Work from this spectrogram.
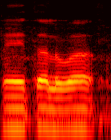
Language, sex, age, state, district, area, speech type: Telugu, male, 30-45, Andhra Pradesh, Bapatla, rural, spontaneous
